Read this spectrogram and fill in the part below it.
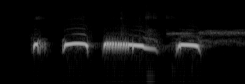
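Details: Spotted dove kept as a decoy, deep earthy voice; a brief phrase of four soft coos, the third long and gently falling, followed by a faint thin whistle.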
